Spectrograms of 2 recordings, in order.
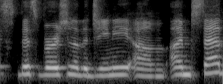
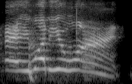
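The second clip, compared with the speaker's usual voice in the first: put-on higher, brash Jersey accent genie; Jersey-accented genie hustling customers; 7 semitones higher, 3 dB louder than usual. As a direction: play a pushy Jersey genie. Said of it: "genie with a Jersey accent".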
